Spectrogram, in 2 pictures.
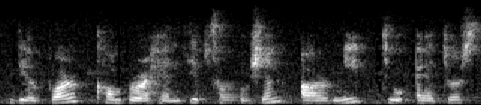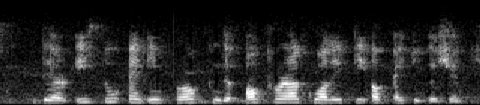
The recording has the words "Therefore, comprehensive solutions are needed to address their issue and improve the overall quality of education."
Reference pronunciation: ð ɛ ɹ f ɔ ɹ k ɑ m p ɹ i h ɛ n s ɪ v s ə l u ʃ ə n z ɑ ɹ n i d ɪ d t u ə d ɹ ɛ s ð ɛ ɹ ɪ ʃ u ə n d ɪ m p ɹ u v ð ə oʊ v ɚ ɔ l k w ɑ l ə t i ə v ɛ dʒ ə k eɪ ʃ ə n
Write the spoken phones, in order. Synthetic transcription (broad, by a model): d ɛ ɹ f ɔ ɹ k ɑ m p ɹ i h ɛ n s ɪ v s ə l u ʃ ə n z ɑ ɹ n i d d t u ə d ɹ ɛ s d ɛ ɹ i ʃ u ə n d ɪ m p ɹ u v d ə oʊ p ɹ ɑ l k w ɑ l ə t i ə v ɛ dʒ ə k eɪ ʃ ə n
